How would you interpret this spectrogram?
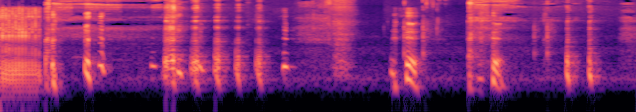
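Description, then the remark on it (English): Someone blows a rapid series of wet, sputtering fart noises with their mouth, a dozen or so short bursts with brief gaps between them. “I was looking, but it looks like all of my fart apps are not compatible with my current version of my phone. Oh, that's, I can do it.”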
